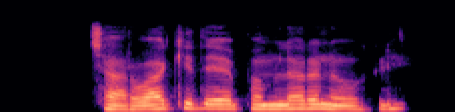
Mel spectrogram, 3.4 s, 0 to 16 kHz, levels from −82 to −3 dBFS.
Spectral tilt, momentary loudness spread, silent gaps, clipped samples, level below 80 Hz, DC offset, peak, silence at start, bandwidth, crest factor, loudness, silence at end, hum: -7.5 dB/octave; 12 LU; none; under 0.1%; -60 dBFS; under 0.1%; -6 dBFS; 0.7 s; 7.2 kHz; 14 dB; -20 LUFS; 0.4 s; none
